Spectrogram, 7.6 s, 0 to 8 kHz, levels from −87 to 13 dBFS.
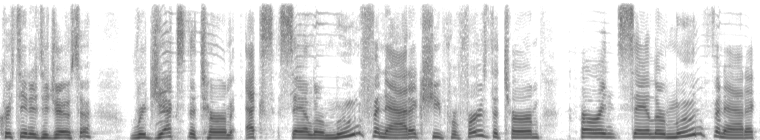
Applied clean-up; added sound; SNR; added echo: neural mask model DeepFilterNet 3.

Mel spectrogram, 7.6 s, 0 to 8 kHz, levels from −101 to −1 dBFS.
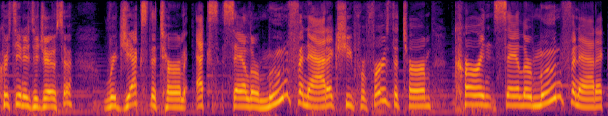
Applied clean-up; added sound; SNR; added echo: none; none; none; none.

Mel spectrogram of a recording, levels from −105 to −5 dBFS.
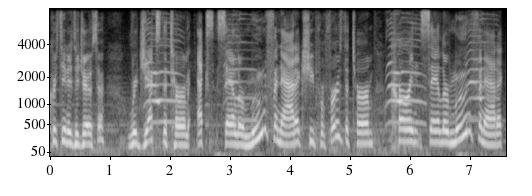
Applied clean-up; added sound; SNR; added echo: none; Meow; 12 dB; none.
